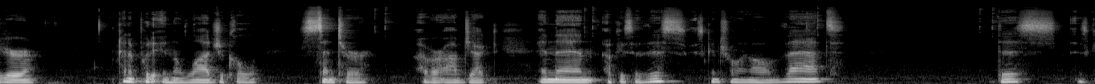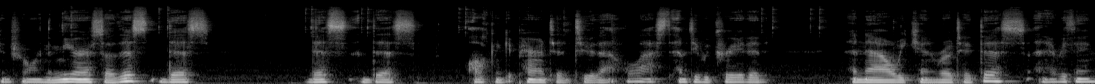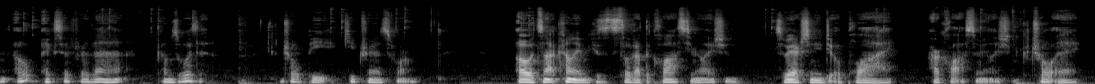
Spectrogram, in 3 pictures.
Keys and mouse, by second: 0.4 KP_1, 1.2 g, 1.4 z, 3.7 click, 5.8 click, 6.3 g, 8.1-9.3 middle drag, 9.7 click, 11.1 g, 11.6-12.0 middle drag, 12.5 shift+middle click, 15.5 shift+click, 16.5 ctrl+p, 19.6 middle drag, 20.1 r, 20.3 r, 23.4 shift+click, 24.2 ctrl+p, 26.5 r, 26.6 r, 27.1 click, 28.0 right click, 28.4 space, 29.2 space, 31.5 click, 32.0 ctrl+a.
